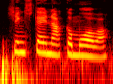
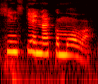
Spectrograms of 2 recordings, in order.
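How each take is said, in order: First: Into the mic. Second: Soft, off-mic answer; said quietly, not into the mic; away from the mic. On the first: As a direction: speak up into the microphone. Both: Real, not acted. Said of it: "You gotta talk into the microphone".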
